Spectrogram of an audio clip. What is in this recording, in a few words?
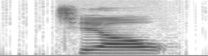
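"qiao", Chinese, tone 1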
